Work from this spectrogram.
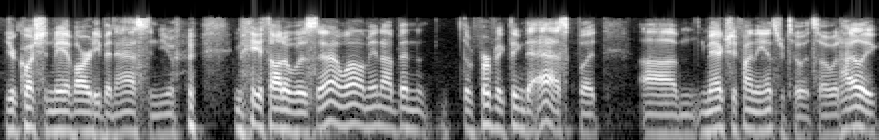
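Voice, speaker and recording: Low-pitched male co-host, rambling, dry and dull lo-fi sound. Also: dry recording. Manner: rambling, many fillers and restarts. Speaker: podcast co-host. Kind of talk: casual chat.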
